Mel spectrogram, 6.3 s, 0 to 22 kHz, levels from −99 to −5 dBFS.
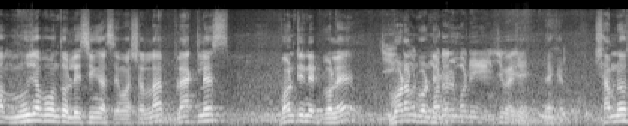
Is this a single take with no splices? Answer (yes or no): yes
